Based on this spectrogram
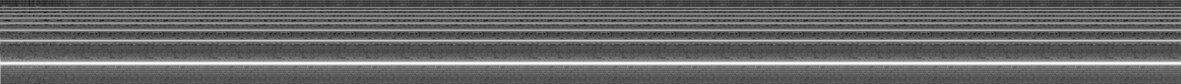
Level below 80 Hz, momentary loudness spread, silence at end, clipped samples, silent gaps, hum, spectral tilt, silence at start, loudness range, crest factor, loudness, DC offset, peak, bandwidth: -60 dBFS; 0 LU; 0 s; 20%; none; none; 3.5 dB/octave; 0 s; 0 LU; 0 dB; 0 LUFS; 0.3%; 0 dBFS; over 20 kHz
